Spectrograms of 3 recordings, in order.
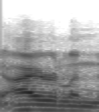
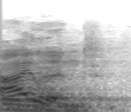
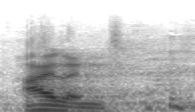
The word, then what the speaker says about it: Ireland: Ireland is stiv yeah you want to say our island that's the correct way to do it I'm wrong I'm wrong yep do it again Island Island now I have an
